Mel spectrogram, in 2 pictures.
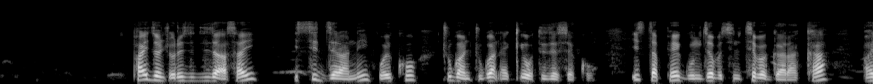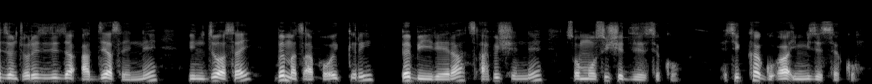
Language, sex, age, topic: Gamo, male, 25-35, government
